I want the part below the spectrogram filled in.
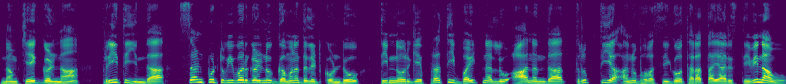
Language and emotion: Kannada, happy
